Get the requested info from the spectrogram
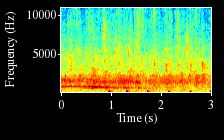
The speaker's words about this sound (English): If you actually are here and you've served at any point, if you're a veteran, could you stand where you are so we can give it up for you and honor you actively with our applause and say thank you?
